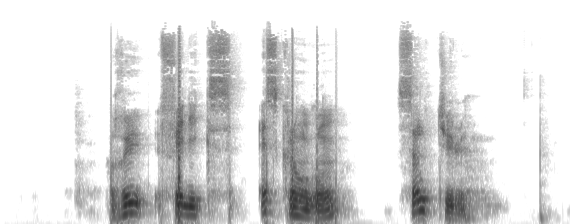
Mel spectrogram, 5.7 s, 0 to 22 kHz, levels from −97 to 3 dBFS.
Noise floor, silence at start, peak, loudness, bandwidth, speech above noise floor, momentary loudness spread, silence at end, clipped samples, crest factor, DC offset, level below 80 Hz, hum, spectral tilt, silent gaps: under -90 dBFS; 1.1 s; -8 dBFS; -25 LUFS; 14.5 kHz; over 66 dB; 15 LU; 0.95 s; under 0.1%; 20 dB; under 0.1%; -54 dBFS; none; -5.5 dB/octave; none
